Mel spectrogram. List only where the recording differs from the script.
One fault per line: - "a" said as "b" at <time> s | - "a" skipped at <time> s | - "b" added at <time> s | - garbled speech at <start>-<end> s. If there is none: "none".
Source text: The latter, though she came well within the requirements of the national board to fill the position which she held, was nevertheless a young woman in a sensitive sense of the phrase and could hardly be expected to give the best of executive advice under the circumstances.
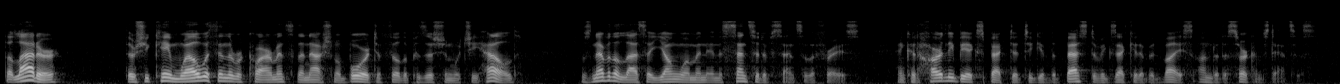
none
